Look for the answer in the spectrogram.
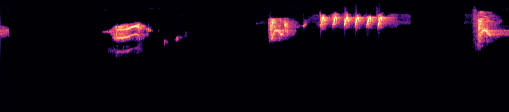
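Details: Purple-throated sunbird calling: a few very high, thin, sharp chirps and squeaky notes, then a quick run of six clipped ticking notes, then one more sharp chirp, against silence.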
